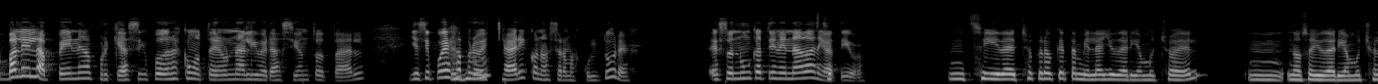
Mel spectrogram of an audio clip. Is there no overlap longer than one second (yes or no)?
yes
